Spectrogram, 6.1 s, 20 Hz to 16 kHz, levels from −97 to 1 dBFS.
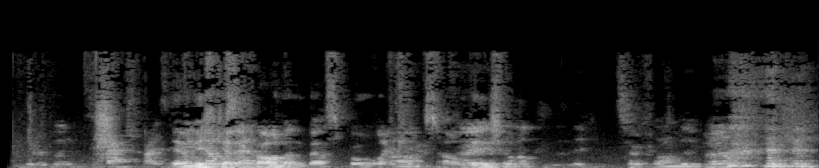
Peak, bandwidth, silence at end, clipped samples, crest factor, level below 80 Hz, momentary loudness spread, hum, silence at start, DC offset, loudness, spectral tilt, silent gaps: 0 dBFS; 11.5 kHz; 0 s; under 0.1%; 22 dB; -54 dBFS; 24 LU; none; 0.2 s; under 0.1%; -22 LUFS; -7 dB/octave; none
